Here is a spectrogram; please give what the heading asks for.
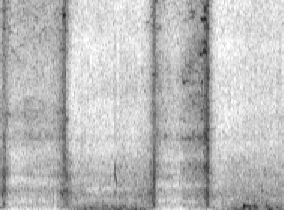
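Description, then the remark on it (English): A voice imitates heavy, exaggerated breathing: four loud, rasping breaths alternating in and out, each lasting about half a second with brief pauses between. “But the problem is, dude, every now and then, no matter where you go, you have that guy that sits there, just breathing heavy like he's giving birth.”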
